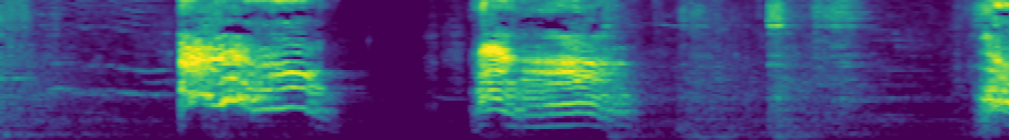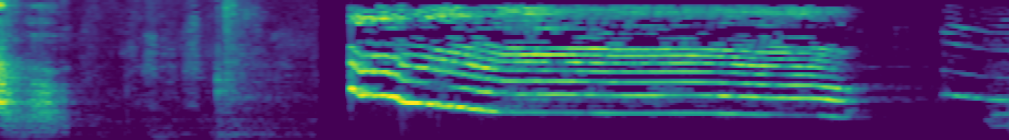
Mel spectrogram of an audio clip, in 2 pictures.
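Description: Husky-type puppies howling: three short wavering howls in the first half, then a long howl about seven seconds in that drops in pitch and holds, and another howl starting near the end.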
